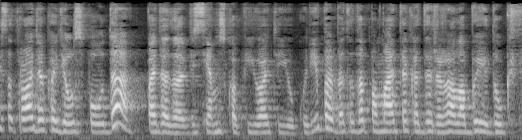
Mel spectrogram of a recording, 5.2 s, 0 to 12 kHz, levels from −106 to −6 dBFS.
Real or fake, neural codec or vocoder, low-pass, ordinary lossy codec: real; none; 10.8 kHz; AAC, 48 kbps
